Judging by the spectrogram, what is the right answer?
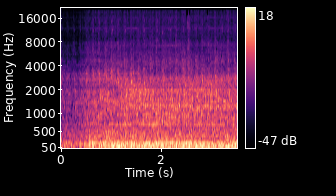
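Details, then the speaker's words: Truck "Blue" idling smoothly and steady with no misses or ticks right after fuel filter replacement, fuel pump primed three times before start; running like a top, then checked for fuel filter leaks. "three times and there he is he running like a top"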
